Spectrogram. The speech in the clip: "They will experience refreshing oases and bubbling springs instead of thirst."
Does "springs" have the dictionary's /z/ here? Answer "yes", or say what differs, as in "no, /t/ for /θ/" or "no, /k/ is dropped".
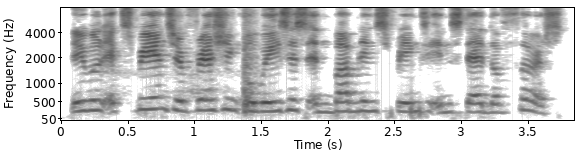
no, /s/ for /z/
